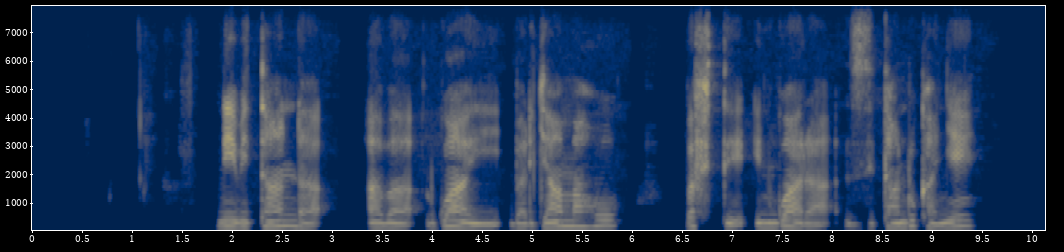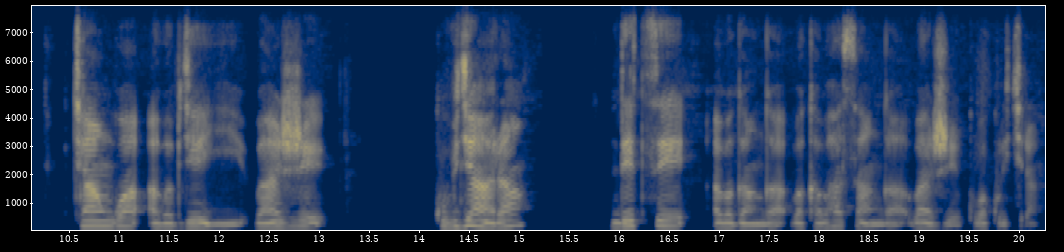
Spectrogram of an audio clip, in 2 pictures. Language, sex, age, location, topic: Kinyarwanda, female, 25-35, Kigali, health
